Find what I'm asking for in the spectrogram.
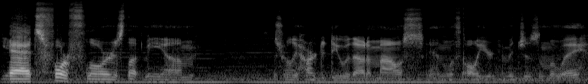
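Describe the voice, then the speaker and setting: A man acting as game master, explaining a tabletop roleplaying game in a casual, halting way. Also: fairly low pitch, level tone, pushed and bright, faint music behind.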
